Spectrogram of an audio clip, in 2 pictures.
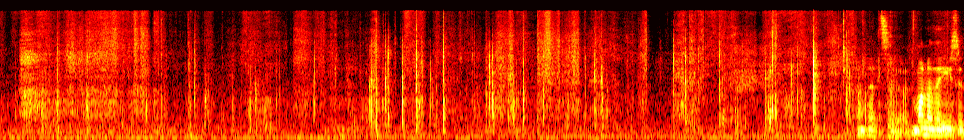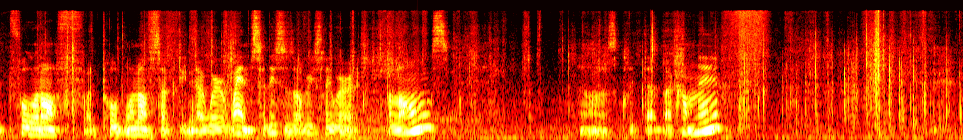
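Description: Paper pages rustle and crinkle as they are handled and turned.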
